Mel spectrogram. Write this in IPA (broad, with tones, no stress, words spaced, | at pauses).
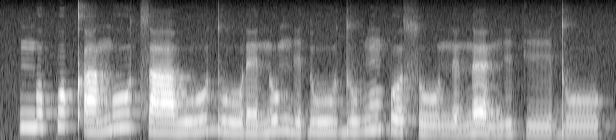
ŋʊ˦po˦ kʼa˨ ŋuː˦t͡saː˨βuː˨˦duː˨ ɾe˨nu˦ŋi˨ ɗuː˨du˨vũ˦ pʊ˦suː˨nɪ˨ nɛ˦˨ ŋi˦˨kiː˨duː˦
